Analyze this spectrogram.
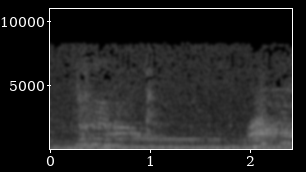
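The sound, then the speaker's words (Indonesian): A fierce cat meows two or three times in drawn-out, tonal, harmonic cries. The cries are fairly quiet, with a brief gap between them, over a low background murmur. “Lah opo ngiku kucing garang.”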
